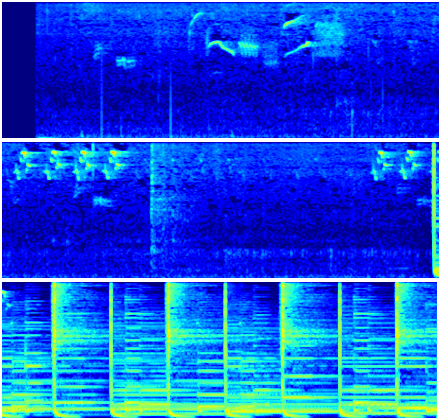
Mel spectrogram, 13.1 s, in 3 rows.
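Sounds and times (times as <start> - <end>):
small birds chirping: 0.4 - 8.9.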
